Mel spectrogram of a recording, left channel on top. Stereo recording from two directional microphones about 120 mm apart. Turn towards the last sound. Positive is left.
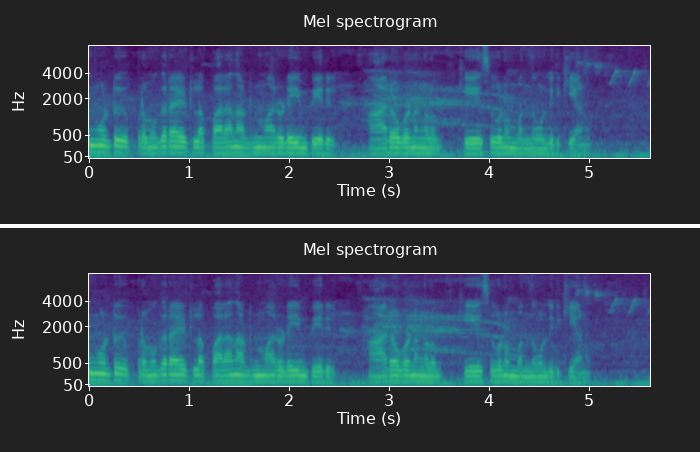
turn(degrees=-15)  # may be behind; listen again after turning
